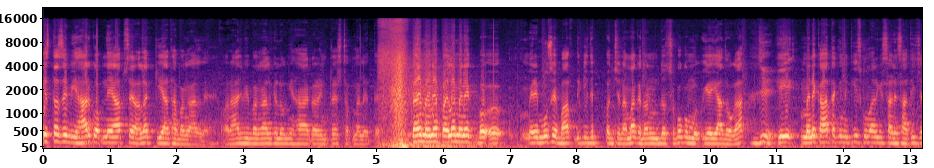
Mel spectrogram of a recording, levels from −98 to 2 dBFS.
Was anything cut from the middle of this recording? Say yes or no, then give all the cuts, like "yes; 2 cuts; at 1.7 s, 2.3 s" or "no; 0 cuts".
yes; 1 cut; at 5.5 s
